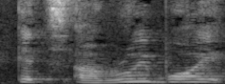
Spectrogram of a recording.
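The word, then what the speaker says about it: Rooibos: I could never figure out how to pronounce that tea, but it's Rui Boy is like a red tea.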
